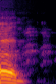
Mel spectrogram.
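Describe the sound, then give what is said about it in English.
A cat in heat lets out one short, harsh, tonal yowl that dies away within about half a second, followed by near silence. “What the hell is this cat even doing? It's in heat, maybe. Maybe. It's acting crazy.”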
